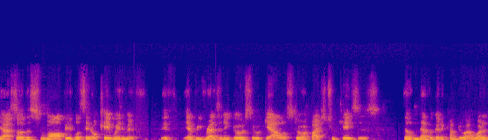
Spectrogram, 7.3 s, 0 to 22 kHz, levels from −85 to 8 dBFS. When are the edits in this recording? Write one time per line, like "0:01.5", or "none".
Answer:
none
